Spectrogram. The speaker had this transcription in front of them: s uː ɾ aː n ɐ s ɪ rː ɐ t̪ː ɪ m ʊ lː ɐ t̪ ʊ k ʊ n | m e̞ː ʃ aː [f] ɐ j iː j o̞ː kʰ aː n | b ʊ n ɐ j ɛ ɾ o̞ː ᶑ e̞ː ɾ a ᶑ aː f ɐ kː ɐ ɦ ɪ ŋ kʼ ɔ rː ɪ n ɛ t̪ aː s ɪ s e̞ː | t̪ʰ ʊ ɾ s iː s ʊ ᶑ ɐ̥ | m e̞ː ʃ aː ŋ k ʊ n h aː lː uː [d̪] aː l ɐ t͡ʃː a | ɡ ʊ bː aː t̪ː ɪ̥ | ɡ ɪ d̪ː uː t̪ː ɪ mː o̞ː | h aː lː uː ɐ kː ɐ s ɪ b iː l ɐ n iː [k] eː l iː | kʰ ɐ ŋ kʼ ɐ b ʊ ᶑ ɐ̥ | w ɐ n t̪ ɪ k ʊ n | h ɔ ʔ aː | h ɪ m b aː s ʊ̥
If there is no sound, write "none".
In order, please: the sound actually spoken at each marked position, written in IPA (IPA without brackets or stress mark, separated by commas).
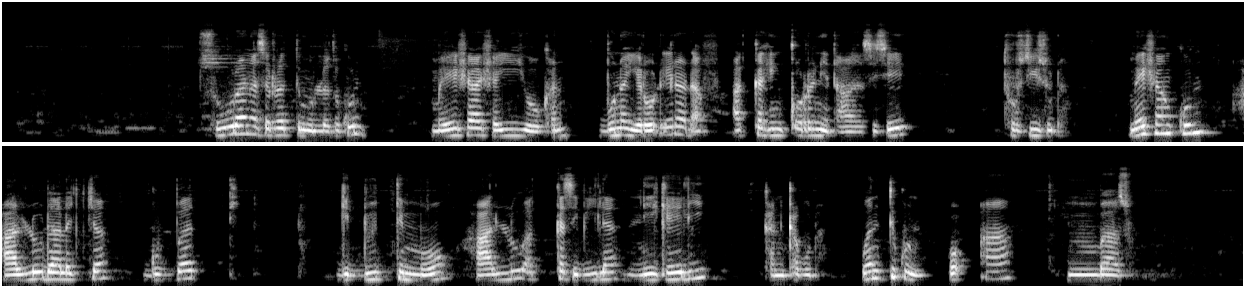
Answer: ʃ, d̪, k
